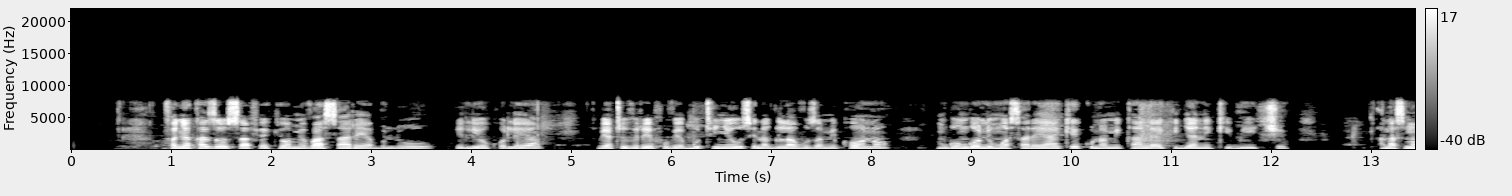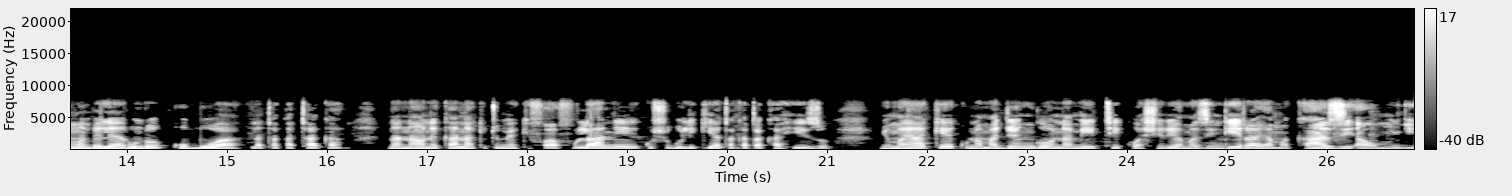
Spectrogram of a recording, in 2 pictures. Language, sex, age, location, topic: Swahili, female, 25-35, Kisumu, health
